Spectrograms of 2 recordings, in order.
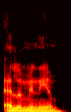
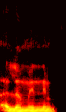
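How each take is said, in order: First: It is said with five syllables, English style. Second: It is said with four syllables, American style.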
